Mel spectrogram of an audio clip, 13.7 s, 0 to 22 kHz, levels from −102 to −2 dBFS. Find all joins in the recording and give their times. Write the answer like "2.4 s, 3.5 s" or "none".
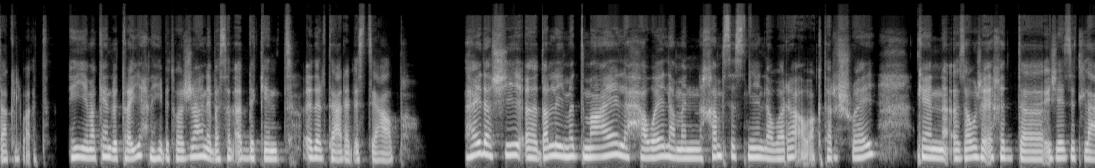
none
